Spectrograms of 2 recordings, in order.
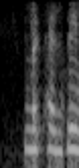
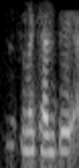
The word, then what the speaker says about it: Mackenzie: Mackenzie May Smith. Mackenzie, M-A-C, capital K-E-N-Z-I-E. – Okay, and then May as in spelled like M-A-E.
